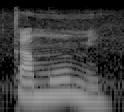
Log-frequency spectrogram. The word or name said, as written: kamumi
